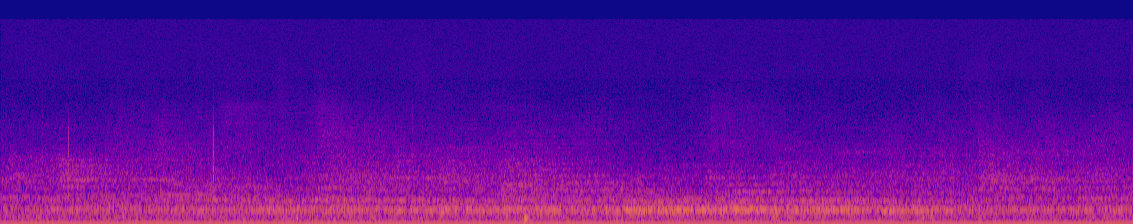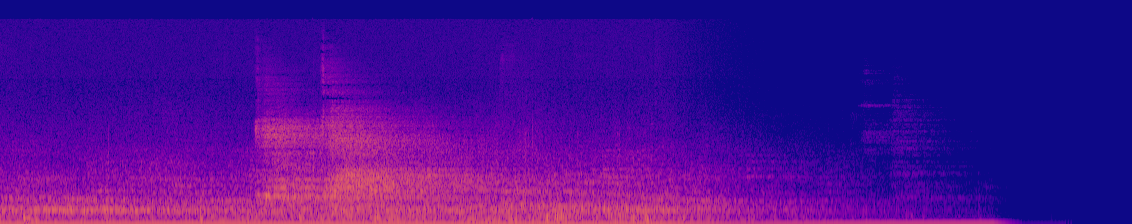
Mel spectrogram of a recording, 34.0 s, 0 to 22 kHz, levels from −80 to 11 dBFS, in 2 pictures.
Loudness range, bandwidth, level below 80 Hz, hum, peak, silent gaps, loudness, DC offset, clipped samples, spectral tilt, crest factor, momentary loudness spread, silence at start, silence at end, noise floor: 8 LU; 16.5 kHz; -44 dBFS; none; -12 dBFS; 33.15-33.23 s, 33.33-33.60 s; -31 LUFS; 2%; under 0.1%; -6.5 dB/octave; 20 dB; 9 LU; 0 s; 0.35 s; -88 dBFS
